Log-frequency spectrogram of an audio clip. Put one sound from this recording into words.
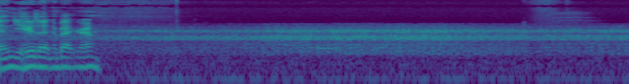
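Radio static hisses steadily through a loudspeaker.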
